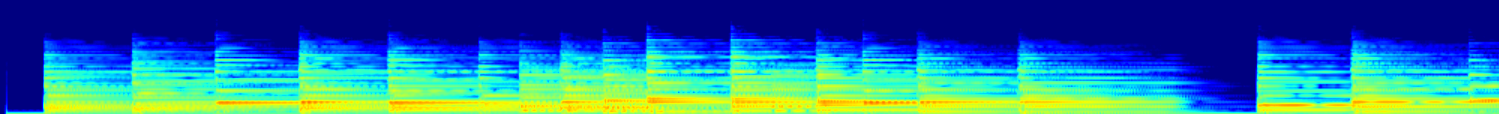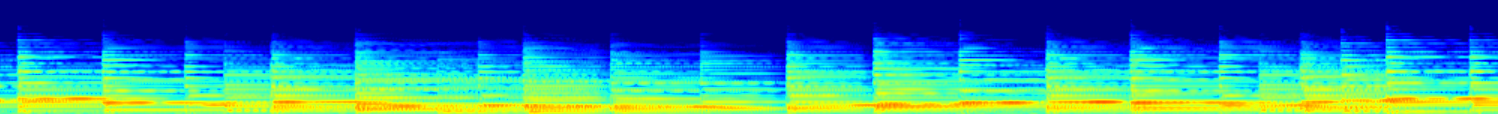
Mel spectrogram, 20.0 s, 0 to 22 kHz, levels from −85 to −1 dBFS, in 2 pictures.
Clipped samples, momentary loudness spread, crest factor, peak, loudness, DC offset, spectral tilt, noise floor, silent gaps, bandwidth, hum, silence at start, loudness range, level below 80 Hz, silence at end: under 0.1%; 7 LU; 14 dB; -10 dBFS; -25 LUFS; 0.5%; -9 dB/octave; -55 dBFS; none; 6.6 kHz; none; 0.3 s; 4 LU; -52 dBFS; 0 s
